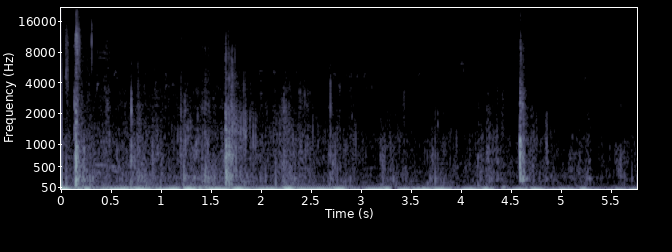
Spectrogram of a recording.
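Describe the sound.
Footsteps on a village walk past the busy village store, a series of soft steps with a few sharper, louder footfalls over a steady outdoor background.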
